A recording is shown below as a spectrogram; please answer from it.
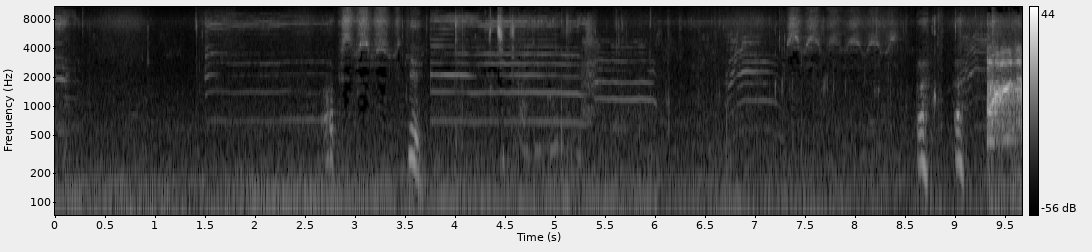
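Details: Hungry mother cat fed by a woman who looks after cats, uttering a series of long, steady, harmonic meows, several bending downward at the end, with brief rustling between calls.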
